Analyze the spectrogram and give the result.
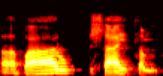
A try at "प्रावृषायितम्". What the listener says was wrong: पार नहीं, देखो पा के पैर में र, तो प्रा, देखो जैसे पंजाबी में भाई को क्या बोलते हैं, प्रा बोलते हैं ना, प्रा, तो आप इसमें प्रा बोलो।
